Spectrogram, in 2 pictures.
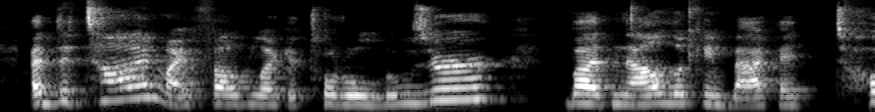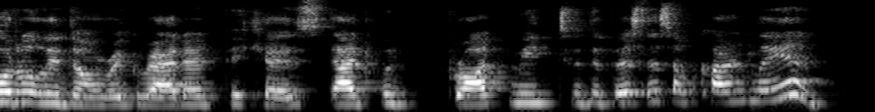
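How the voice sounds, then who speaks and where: A woman's fairly high voice with a non-native accent, ordinary pitch variation and a moderate pace. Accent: foreign accent, lasting. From Ukraine. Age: 20s. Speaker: online entrepreneur and vlogger. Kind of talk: personal story vlog.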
